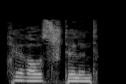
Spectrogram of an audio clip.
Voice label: "herausstellend", German; adjectives

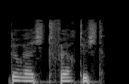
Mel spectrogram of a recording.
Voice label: "gerechtfertigt", German; adjectives

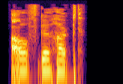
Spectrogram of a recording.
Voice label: "aufgehackt", German; adjectives

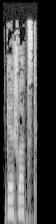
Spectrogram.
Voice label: "geschwatzt", German; adjectives

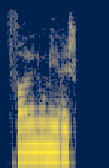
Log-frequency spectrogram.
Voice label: "vollnumerisch", German; adjectives

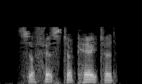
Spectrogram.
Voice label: "sophisticated", english; adjectives

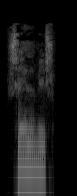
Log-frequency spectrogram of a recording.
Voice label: "schelmisch", german; adjectives

